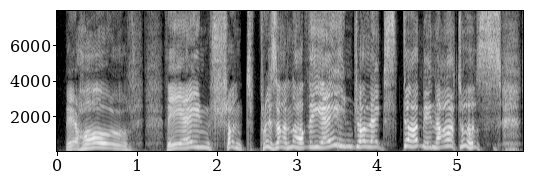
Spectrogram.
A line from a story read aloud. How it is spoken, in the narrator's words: screamed Fulgrim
